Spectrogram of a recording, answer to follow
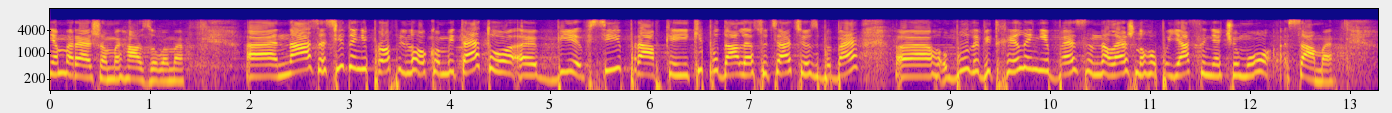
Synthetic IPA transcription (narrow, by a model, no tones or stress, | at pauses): ɐmeɾɛʒɐmɪɦɑzɔʋɪmɪ | nɐzɐsʲid̪ɐnʲːipɾɔfʲilʲnɔɦɔkɔmʲit̪ɛt̪ʊʋʲiwsʲipɾɑwkɪjɐkʲipɔd̪ɑlˠɪɐsɔt͡sʲiɑt͡sʲijʊzbɛbɛ | bulˠɪʋʲid̪̥xɪlˠenʲibɛznɐlˠɛʒnɔɦɔpɔjasnenʲːɐt͡ʃɔmusɑmɛ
